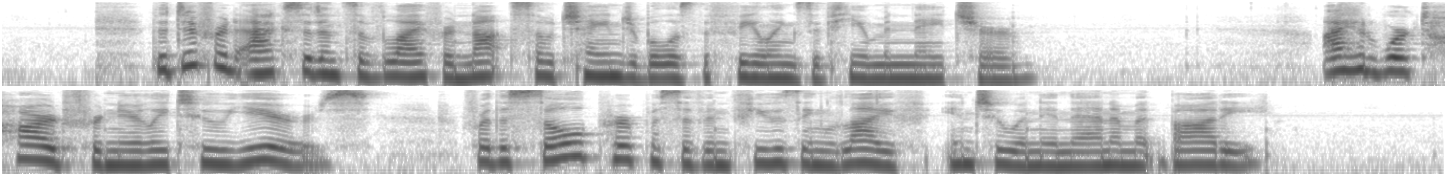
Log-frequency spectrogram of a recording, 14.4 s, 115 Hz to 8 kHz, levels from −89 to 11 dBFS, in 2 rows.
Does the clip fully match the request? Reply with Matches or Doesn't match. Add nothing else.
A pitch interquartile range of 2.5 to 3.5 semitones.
Matches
